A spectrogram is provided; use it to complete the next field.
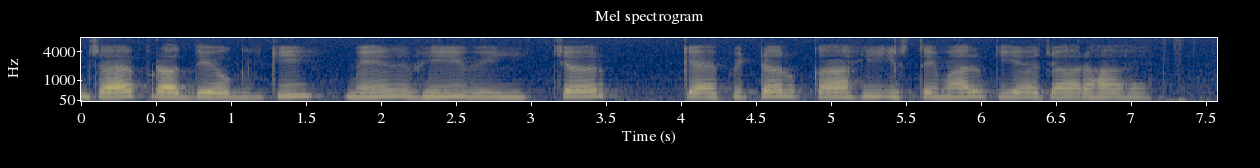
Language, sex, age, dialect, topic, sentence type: Hindi, female, 18-24, Marwari Dhudhari, banking, statement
